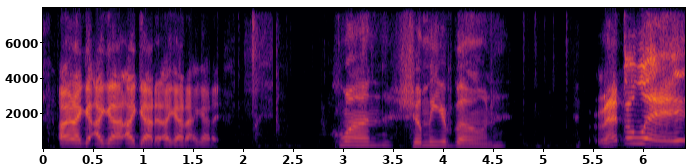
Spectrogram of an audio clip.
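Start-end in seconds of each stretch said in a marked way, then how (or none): 3.0-6.5 very slow, very drawn-out fake Mexican accent. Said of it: "why did he sound like Trump imitating a Mexican person".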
